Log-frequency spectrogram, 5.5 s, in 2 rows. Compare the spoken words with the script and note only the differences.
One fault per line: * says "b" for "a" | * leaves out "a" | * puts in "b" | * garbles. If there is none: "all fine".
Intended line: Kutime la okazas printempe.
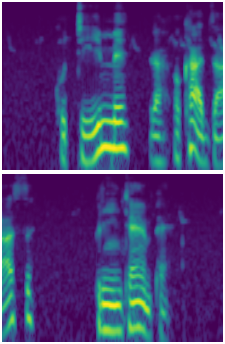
all fine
